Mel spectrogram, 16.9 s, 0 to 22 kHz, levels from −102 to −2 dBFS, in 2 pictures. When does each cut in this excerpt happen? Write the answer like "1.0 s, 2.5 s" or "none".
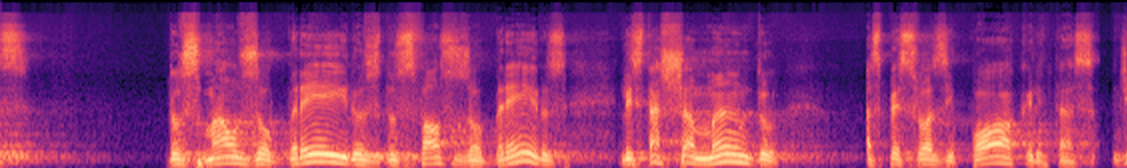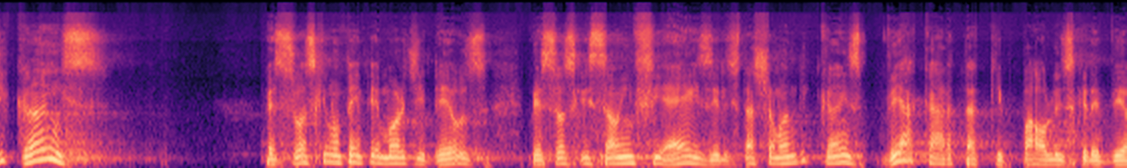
8.2 s, 14.9 s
